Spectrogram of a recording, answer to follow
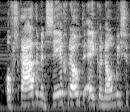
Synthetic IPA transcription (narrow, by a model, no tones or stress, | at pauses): ɔfsχaːdəmɛtz̥ɪːɹχrowtəʔejkonowmisə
